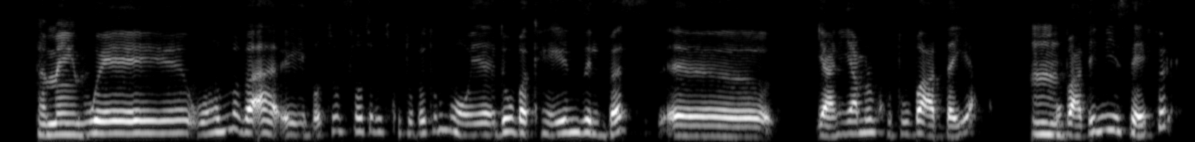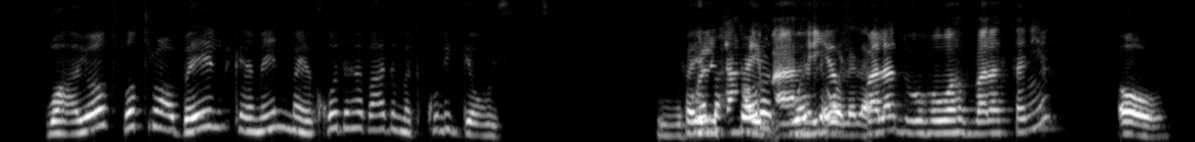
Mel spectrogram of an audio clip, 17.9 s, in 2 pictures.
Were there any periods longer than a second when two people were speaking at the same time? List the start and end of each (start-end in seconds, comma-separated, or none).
14.1-15.6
